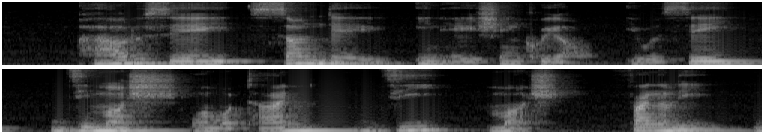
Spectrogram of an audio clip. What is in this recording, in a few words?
"Dimanch", Haitian Creole; “Sunday” is translated as “Dimanch” in Haitian Creole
